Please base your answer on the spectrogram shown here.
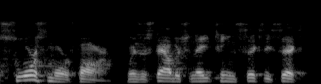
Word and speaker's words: Swarthmore: And then you get to Swarthmore Road, because that's how the Northerners pronounced Swarthmore. So here's Swarthmore.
